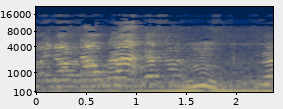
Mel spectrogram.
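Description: Children's voices talking and calling out off to the side, with a low rumble coming up about a second in.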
